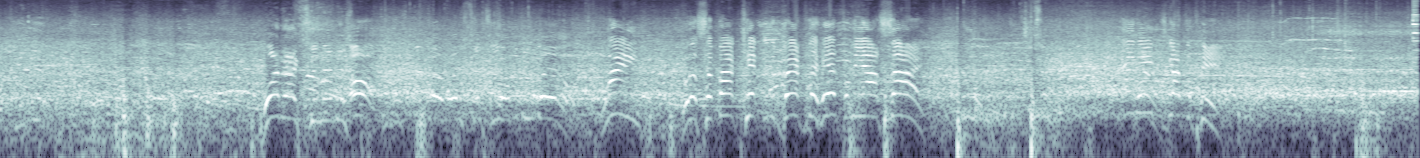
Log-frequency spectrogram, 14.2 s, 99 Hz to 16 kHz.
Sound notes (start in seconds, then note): 0.2 audience cheering; 10.2 hand thudding; 11.3 audience cheering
